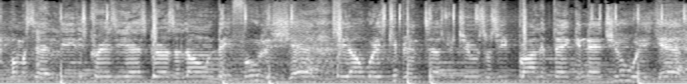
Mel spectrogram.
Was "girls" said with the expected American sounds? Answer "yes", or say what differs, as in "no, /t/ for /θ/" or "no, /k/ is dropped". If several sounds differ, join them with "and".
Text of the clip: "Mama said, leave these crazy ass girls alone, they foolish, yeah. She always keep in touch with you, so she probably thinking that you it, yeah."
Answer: yes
